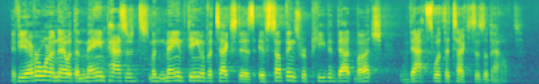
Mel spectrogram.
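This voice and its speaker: Fairly high in pitch, a man talks at a fairly quick pace with fairly even intonation in an ordinary speaking voice. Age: 30s. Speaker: campus minister, guest preacher. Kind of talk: sermon. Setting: church.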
